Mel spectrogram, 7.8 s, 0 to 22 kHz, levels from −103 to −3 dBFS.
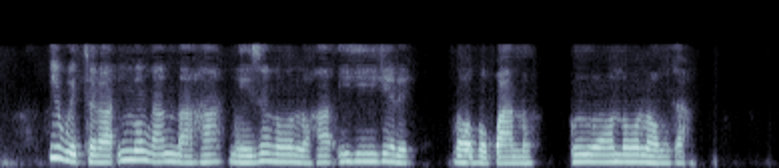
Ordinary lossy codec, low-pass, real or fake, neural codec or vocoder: MP3, 64 kbps; 7.2 kHz; fake; codec, 16 kHz, 1.1 kbps, Voila-Tokenizer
